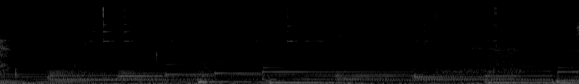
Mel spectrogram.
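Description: A bartender handles clean drinking glasses, setting them down with a couple of soft, delicate clinks. The clinks are faint and close against quiet, steady background tones.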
